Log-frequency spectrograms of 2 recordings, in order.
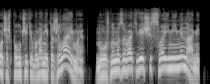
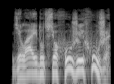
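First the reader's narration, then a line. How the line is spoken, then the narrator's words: Angry hissing, several voices. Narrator (Russian): шипели они, позеленев от злости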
